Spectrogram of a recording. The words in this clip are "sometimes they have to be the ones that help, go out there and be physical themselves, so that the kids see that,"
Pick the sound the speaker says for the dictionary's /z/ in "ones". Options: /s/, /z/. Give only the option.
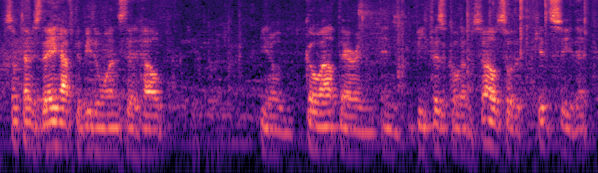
/z/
